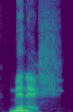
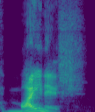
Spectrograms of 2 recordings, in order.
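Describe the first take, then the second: First: The first vowel is a short 'ih' sound. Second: The first vowel is a long 'eye' sound. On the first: The speaker calls it right. "its pronunciation follows a short I, sounds like minish, like diminish" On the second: The speaker calls it wrong. "the spelling might suggest a long I sound like minish"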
